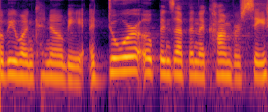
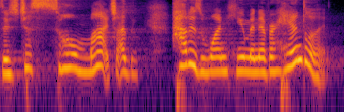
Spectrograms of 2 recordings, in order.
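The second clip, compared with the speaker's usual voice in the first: put-on tearful sobbing voice, higher; 3 semitones higher than usual. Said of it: "He's sobbing, he's crying through his tears".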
